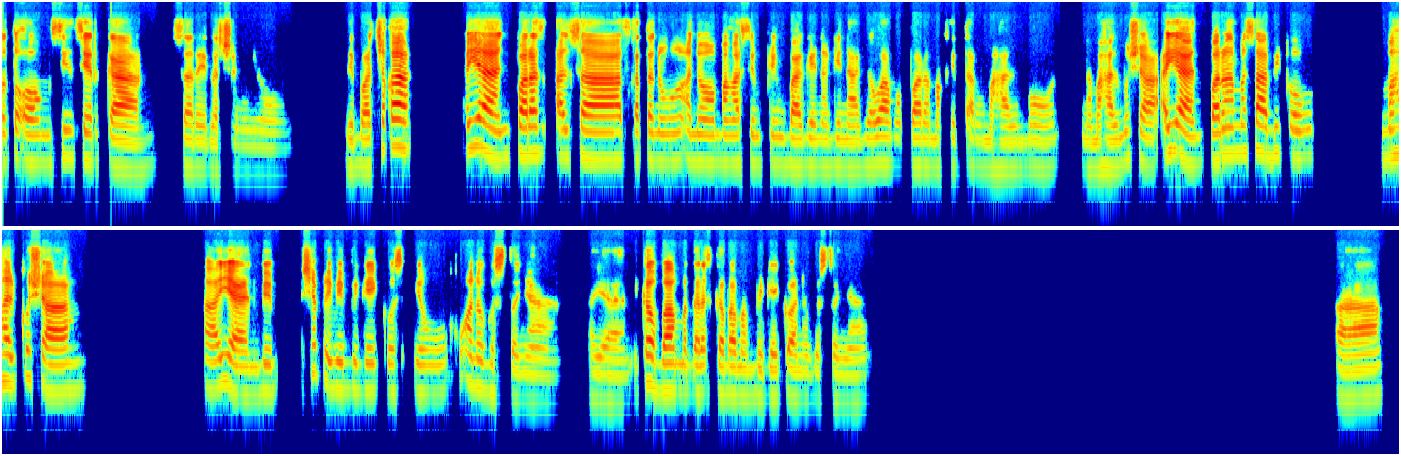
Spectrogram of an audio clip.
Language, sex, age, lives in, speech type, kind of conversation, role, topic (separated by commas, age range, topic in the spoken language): Filipino, male, 25-29, Philippines, conversation, unstructured, none, Paano mo ipinapakita ang pagmamahal mo araw-araw?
